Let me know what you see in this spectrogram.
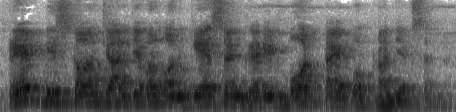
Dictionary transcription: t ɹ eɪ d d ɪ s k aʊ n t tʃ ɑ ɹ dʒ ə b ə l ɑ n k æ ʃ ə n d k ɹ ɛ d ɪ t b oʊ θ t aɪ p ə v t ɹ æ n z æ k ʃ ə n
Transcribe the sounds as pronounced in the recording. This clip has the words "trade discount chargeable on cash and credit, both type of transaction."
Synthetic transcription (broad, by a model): t ɹ eɪ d d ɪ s k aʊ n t tʃ ɑ ɹ dʒ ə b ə l ɑ n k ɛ s ə n d k ɹ ɛ d ɪ t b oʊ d t aɪ p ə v t ɹ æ n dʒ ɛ k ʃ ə n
